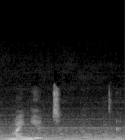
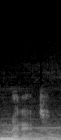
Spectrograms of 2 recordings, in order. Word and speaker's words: minute: other than the minutes minute it's spelled minute maybe I should just say it that way but I think it's minute the minute Speck of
